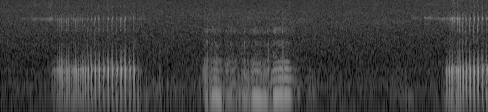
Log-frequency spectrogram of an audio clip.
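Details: Pug dog asleep, snoring: loud rattling, fluttering snores on each breath with softer snorting sounds between, typical of this small flat-faced breed.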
